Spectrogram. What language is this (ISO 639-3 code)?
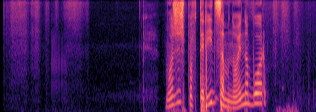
rus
